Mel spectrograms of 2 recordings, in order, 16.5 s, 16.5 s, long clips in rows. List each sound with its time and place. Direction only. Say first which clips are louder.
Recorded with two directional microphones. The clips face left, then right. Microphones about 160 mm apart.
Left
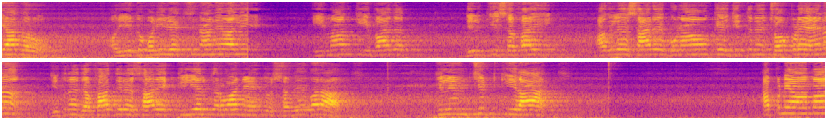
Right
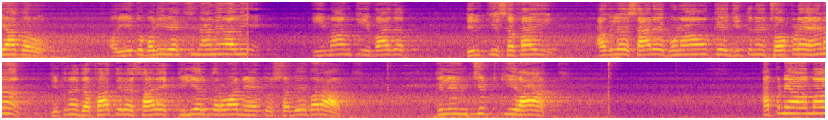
1.1 s a man's voice: right 6 dB; 35° right (ahead or behind)
12.5 s a man's voice: right 6 dB; 40° right (ahead or behind)
15.8 s a man's voice: right 3 dB; 40° right (ahead or behind)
